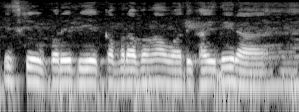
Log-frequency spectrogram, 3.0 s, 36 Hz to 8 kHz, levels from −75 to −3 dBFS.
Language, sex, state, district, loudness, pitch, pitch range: Hindi, male, Haryana, Rohtak, -13 LUFS, 140 Hz, 135-145 Hz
